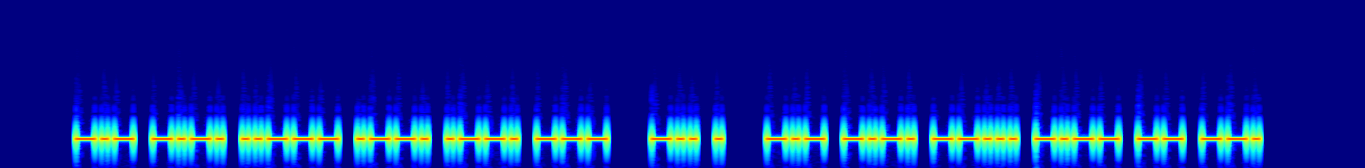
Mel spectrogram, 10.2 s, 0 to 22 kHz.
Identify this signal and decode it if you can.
Morse code, heard as a keyed tone, about 25 wpm, 700 Hz. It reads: KC2PPO DE KC7YMG
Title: USA Callsign DE Callsign - 6 Characters - 25wpm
